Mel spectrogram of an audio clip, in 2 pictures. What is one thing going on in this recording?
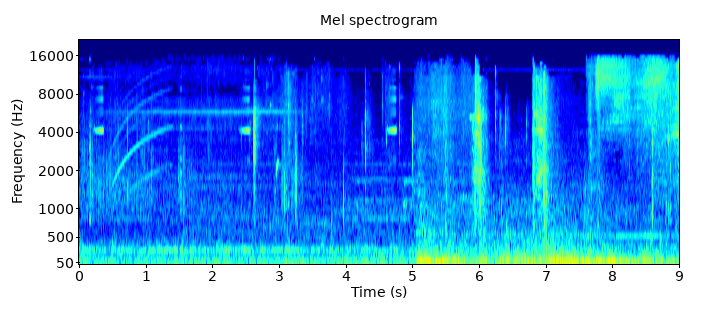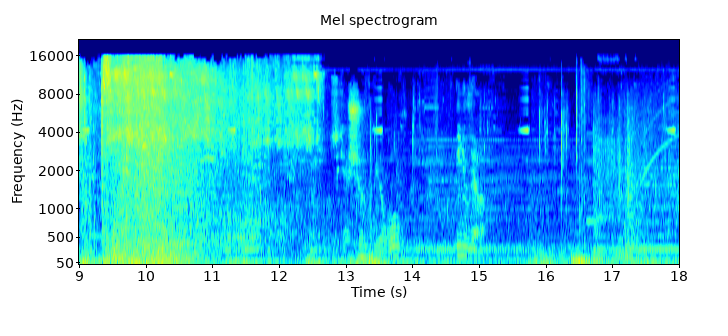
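A handheld motion tracker beeps.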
